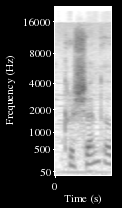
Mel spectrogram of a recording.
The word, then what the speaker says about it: Krescendo: Am I saying it right or wrong? Cresendo or Crescendo? Yeah, Crescendo. That's totally fine.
